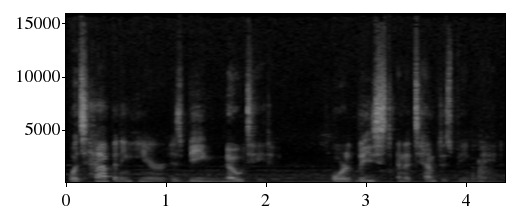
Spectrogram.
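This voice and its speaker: A man narrating a scripted video essay with deliberate, explanatory storytelling. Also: lowish voice, animated, slight background noise. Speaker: narrator explaining a horror series. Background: music.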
